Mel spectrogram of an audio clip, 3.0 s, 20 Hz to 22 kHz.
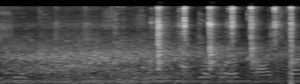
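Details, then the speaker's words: Swaraj 735 FE tractor with Lucas TVS starter, no start: about seven sharp clicks, roughly four per second, with no cranking; starter must be opened to find the fault. "अभी cut cut आवाज़ आ रही है। स्लप खोलना पड़ेगा तभी जाके पता चलेगा इसमें क्या प्रॉब्लम है।"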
